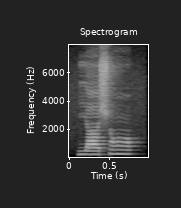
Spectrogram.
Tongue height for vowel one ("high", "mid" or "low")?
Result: low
